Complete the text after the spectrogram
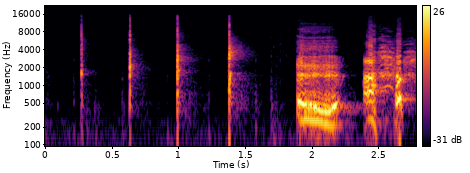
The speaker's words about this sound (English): Yeah, you better applaud yourself because I'm not getting it from anybody else. No. I'll pat myself on the back.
